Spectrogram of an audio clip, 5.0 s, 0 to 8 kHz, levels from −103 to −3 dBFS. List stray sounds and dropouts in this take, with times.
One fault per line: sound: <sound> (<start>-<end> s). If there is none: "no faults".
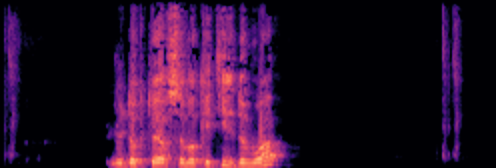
no faults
